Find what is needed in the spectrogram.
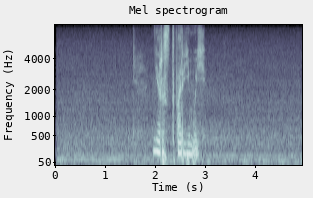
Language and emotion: Russian, neutral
